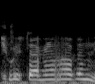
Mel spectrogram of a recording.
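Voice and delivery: incredulous echo. Real, not acted. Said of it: "incredulous echo".

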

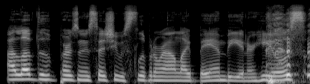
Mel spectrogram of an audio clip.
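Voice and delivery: normal talking voice

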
